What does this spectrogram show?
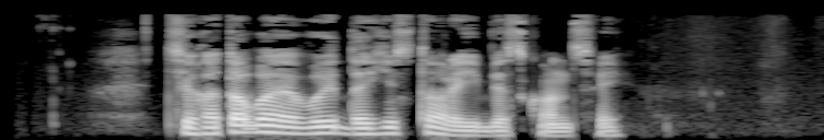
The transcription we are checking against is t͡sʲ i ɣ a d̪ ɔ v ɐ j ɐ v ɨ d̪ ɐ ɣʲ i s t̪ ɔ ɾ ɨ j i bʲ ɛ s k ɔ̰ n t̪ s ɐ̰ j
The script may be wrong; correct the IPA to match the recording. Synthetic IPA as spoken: t͡sʲ i ɣ a t̪ ɔ v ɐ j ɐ v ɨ d̪ ɐ ɣʲ i s t̪ ɔ ɾ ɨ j i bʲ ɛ s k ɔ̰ n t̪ s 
